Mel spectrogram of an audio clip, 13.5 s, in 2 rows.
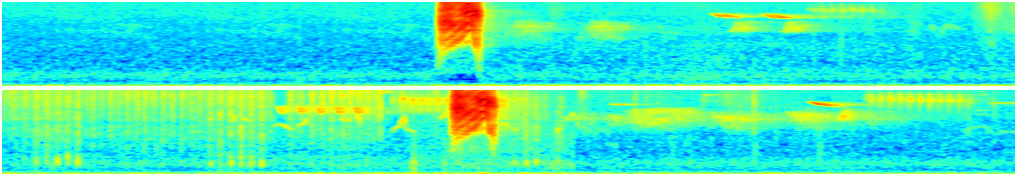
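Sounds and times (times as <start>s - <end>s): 
bird song chorus of high chirps, whistles and short trills: 3.0s - 4.2s, 6.8s - 13.4s.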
